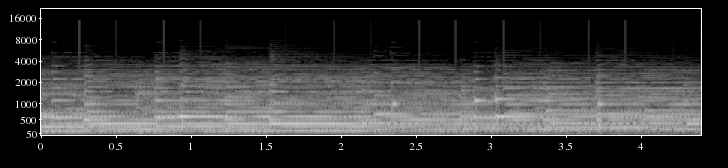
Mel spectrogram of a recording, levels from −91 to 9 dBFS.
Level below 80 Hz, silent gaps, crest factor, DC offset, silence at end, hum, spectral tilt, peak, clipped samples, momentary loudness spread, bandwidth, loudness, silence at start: -50 dBFS; none; 14 dB; under 0.1%; 0 s; none; -10 dB/octave; -6 dBFS; under 0.1%; 4 LU; 4.9 kHz; -19 LUFS; 0 s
